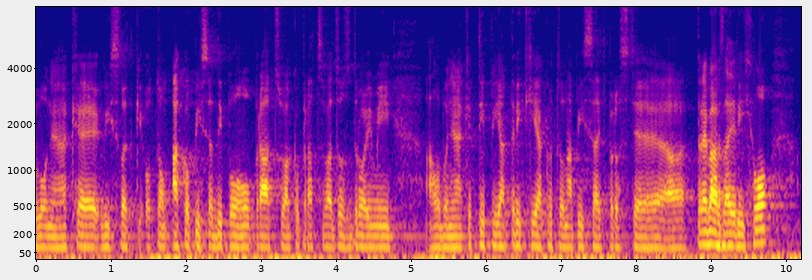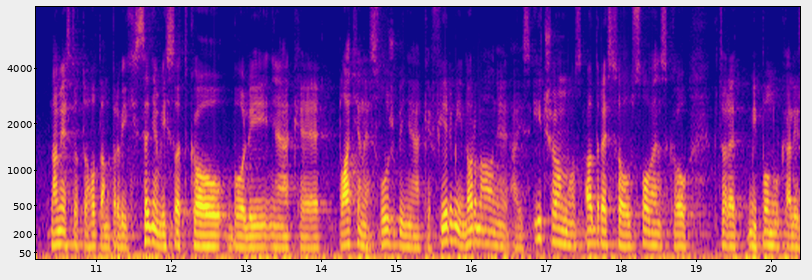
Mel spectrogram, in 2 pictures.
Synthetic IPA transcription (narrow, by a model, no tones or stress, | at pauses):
lɔɲɛakʰɛʋiːslɛt̪kiʔɔt̪ɔmakɔpiːsaɟd̪iplɔɔmɔʋuːpɾʔaːt͡suakɔpɾat͡sɔʋaɟzɔzd̪ɾɔjmi | ʔa̰lɛbɔɲɛakɛːt̪ipiat̪ɾikʰiakɔt̪ɔnapiːsacpɾɔscɛt̪ɾɛbaɾzajɾiːxlɔnamɪɛst̪ɔt̪ɔɦɔt̪ampr̩ʋiːxsɛɟɛmʋiːslɛt̪kɔʊbɔliɲɛakʰɛːplacɛnɛːsluʒbiɲɛakɛfiɾminɔɾmaːlɲɛʔa̰jzit͡ʃɔmza̰d̪ɾɛsɔʊslɔʋɛnskɔʊ | kt̪ɔɾɛːmipɔnuːkali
